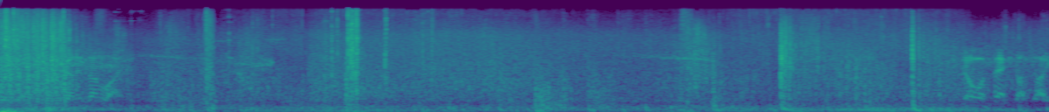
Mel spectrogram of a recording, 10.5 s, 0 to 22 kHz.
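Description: A gunship's heavy gun fires in a Modern Warfare 2 multiplayer match, with sharp, spaced blasts and rattling gunfire across the clip under game radio chatter and constant battle noise.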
